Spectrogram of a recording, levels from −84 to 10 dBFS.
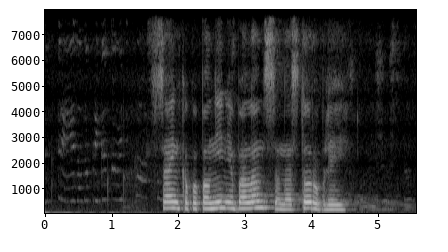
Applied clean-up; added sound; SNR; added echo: none; none; none; reverberation time 1.0 s.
